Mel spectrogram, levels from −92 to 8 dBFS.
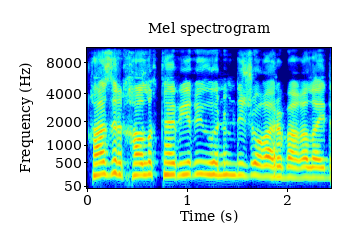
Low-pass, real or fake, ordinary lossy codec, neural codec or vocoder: none; fake; none; vocoder, 22.05 kHz, 80 mel bands, HiFi-GAN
